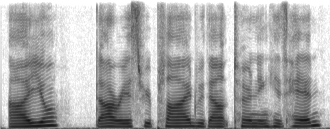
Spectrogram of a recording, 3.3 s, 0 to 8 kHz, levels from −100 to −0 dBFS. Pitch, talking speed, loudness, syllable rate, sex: 195 Hz, 145 wpm, -16 LUFS, 4.9 syllables/s, female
